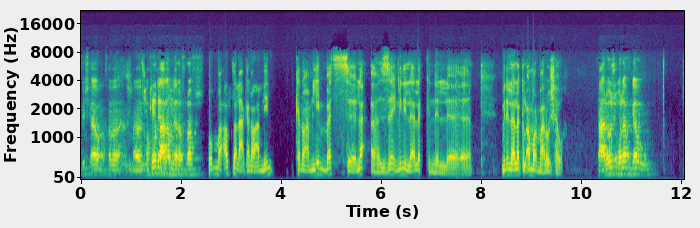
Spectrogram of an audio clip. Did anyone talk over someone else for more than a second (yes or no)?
no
